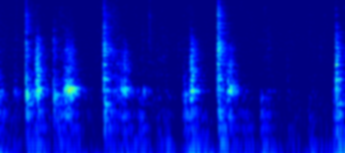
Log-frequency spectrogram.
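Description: A spatula stirring chopped courgette, onion and chilli in a frying pan: a string of scrapes and knocks against the pan, in quick clusters through the first three seconds and quieter in the last second.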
